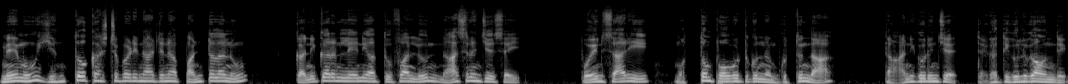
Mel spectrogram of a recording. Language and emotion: Telugu, fearful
